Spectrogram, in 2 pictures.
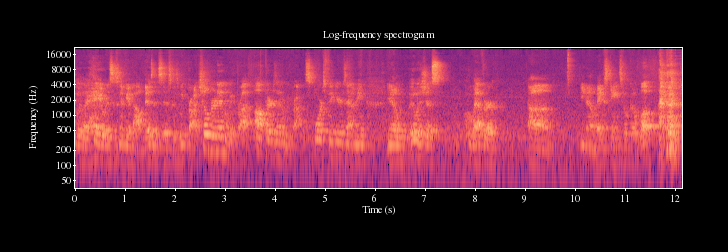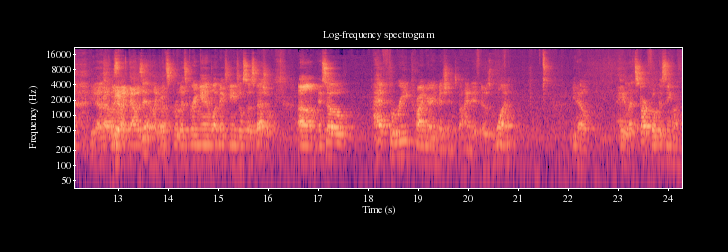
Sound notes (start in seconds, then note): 11.7 laughs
